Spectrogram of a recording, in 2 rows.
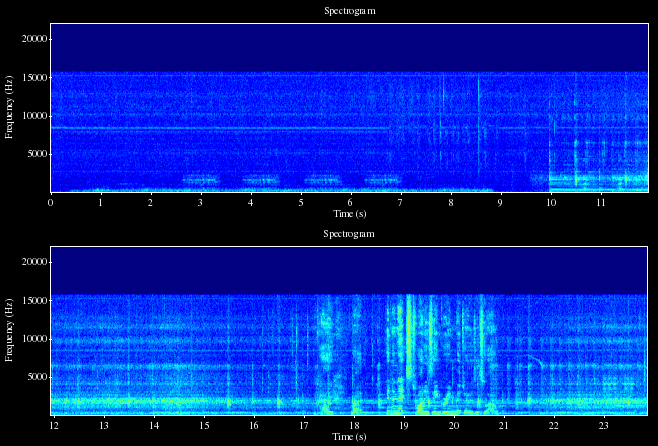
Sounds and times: Music: 9.9 - 23.8
Speech: 17.2 - 20.9.

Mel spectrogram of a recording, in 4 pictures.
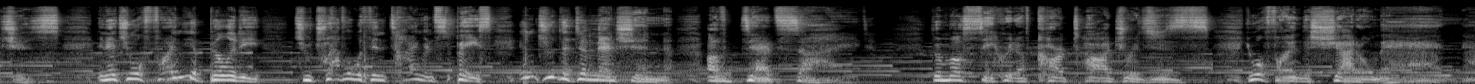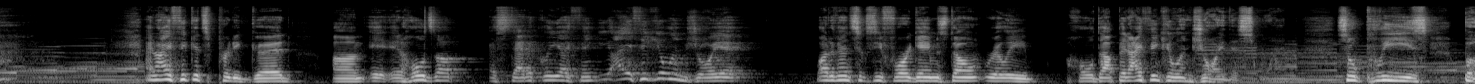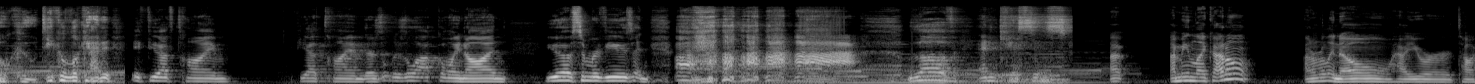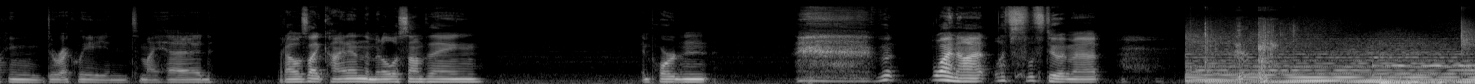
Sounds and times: Male speech, man speaking: 0.0 - 8.7, 9.3 - 14.8, 16.2 - 22.3, 23.0 - 31.8, 32.5 - 36.6, 38.5 - 42.0, 42.6 - 46.4, 47.0 - 49.1, 50.7 - 51.4, 53.0 - 55.3
Music: 0.0 - 16.6, 26.3 - 30.8, 36.3 - 41.4, 56.1 - 59.0.

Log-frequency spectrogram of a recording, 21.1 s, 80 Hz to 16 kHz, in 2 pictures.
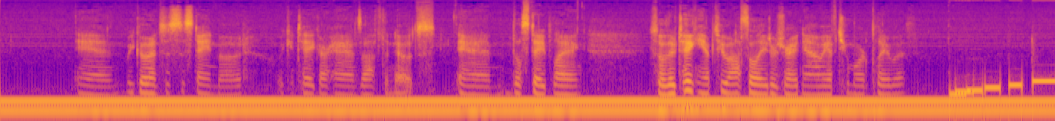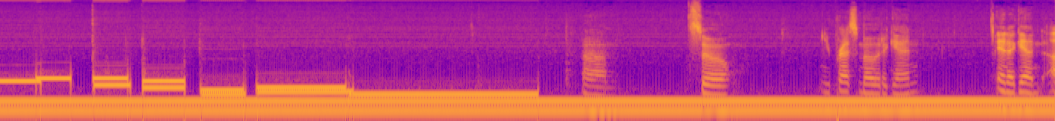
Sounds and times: Speech: 0.8 - 5.9, 6.5 - 9.2, 16.3 - 16.8, 17.4 - 18.0, 18.8 - 19.8, 20.5 - 21.1
Electronic music: 9.5 - 16.4
Sampler: 9.5 - 16.4.

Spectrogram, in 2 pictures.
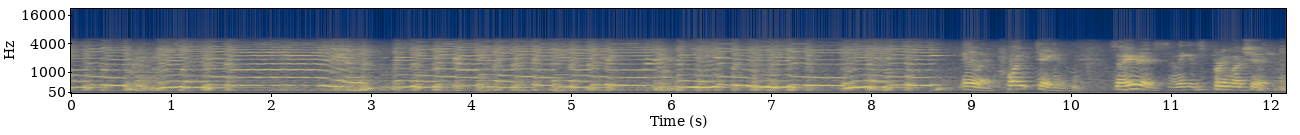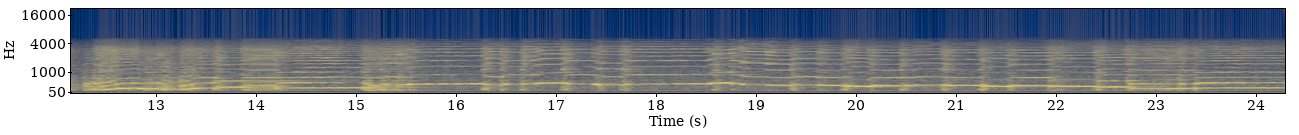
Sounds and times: Electric guitar: 0.0 - 8.9, 12.0 - 24.2
Speech: 8.9 - 12.1.

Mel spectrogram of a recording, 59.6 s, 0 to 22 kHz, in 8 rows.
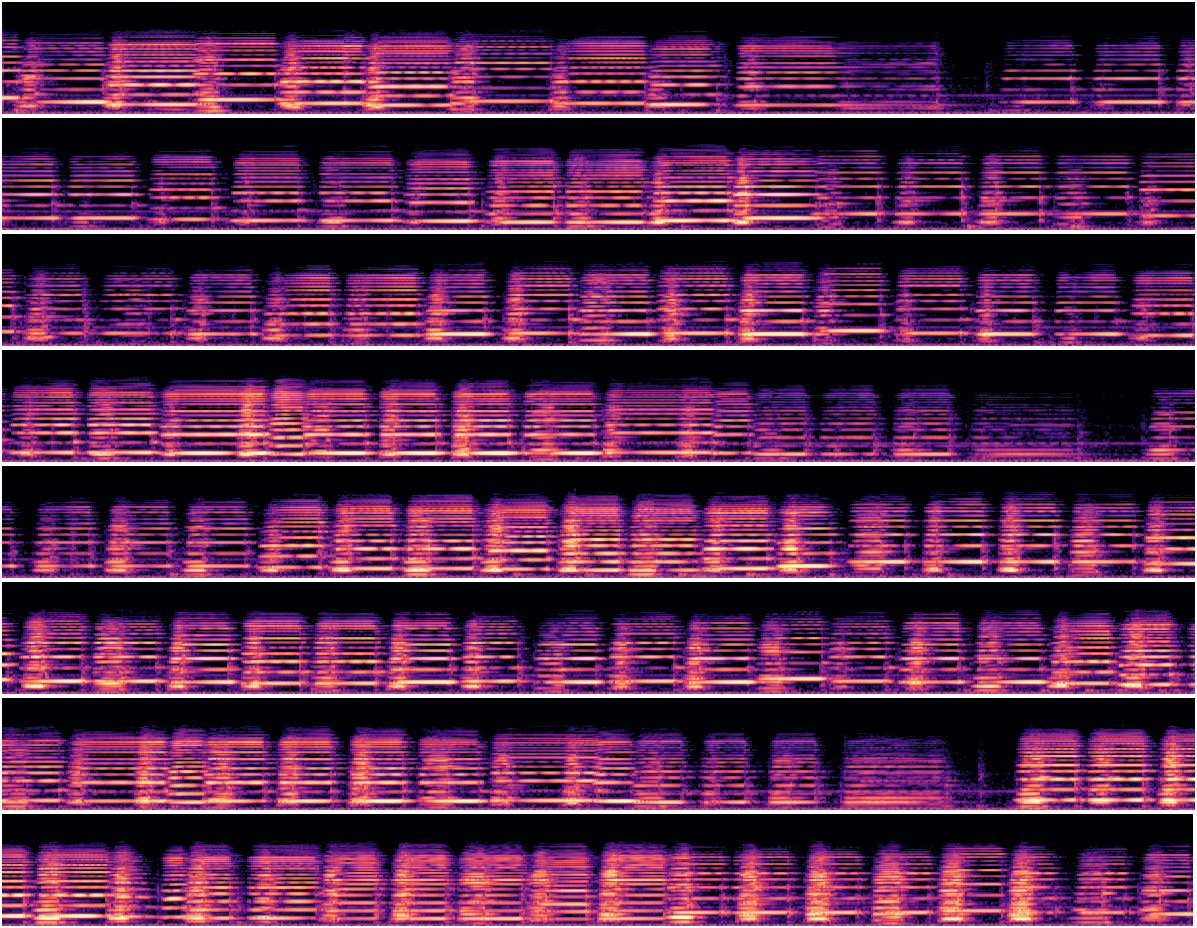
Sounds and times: Accordion: 0.0 - 59.6.

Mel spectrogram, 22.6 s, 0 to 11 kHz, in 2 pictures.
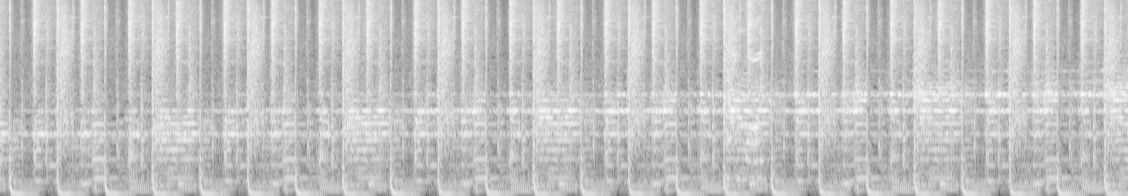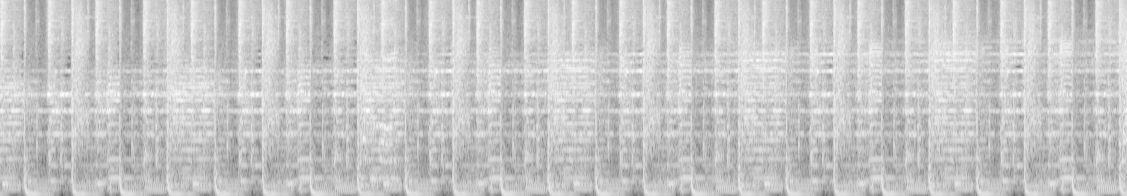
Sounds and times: Music: 0.0 - 22.5.

